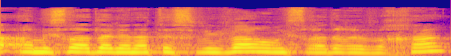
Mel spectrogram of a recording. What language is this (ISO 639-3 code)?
heb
